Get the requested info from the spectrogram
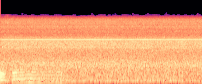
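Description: A man's unaccompanied singing voice holds and bends the last note of a line for about the first second. After that, only a loud steady hiss with a thin high whine remains.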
